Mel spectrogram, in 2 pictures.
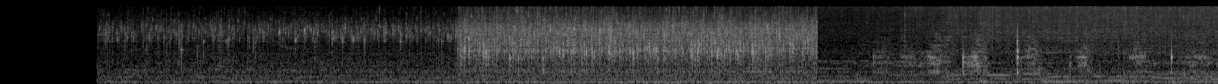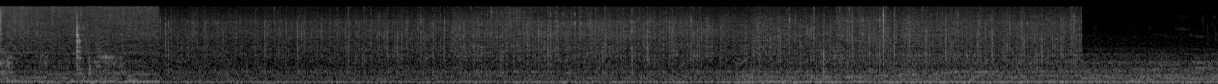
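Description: Food frying in hot oil in a pan across a few short clips: a loud, hissy sizzle for about three seconds, then a quieter sizzle of chopped onion being stirred with a wooden spoon, with a few sharp taps of the spoon.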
